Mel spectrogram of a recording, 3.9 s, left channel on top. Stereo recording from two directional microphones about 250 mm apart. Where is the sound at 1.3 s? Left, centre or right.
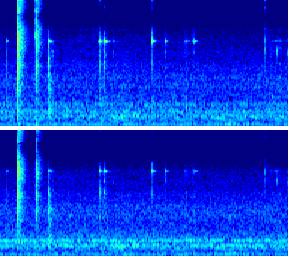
Centre.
